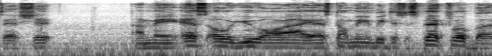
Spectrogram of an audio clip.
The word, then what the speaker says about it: Souris River: Souris, I can't pronounce that shit. I mean, Souris, don't mean to be disrespectful, but forgive me, I can't pronounce it.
